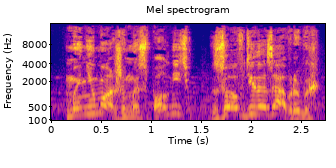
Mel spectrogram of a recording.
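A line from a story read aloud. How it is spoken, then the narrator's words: Panicked wail. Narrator (Russian): завопил док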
